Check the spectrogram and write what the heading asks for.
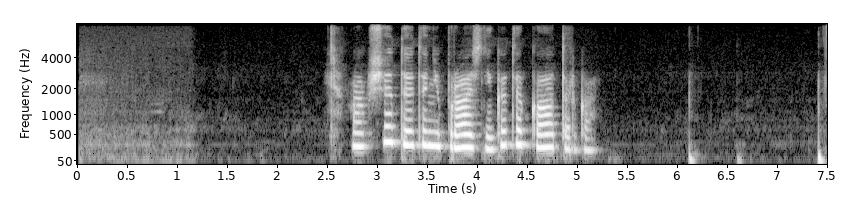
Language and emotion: Russian, sad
